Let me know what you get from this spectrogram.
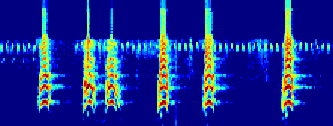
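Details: Rat Terriers Jetta and Sadie worked up after finding a shrew; six sharp, high barks with bright harmonics come in irregular bursts, two of them close together, over a faint steady high-pitched tone.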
